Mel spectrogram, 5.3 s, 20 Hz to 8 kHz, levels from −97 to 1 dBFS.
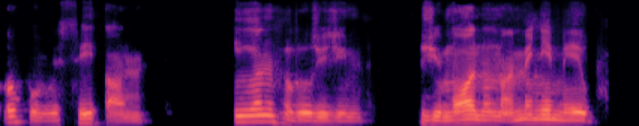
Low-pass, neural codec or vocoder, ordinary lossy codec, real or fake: none; codec, 16 kHz, 2 kbps, X-Codec, HuBERT features, trained on balanced general audio; none; fake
